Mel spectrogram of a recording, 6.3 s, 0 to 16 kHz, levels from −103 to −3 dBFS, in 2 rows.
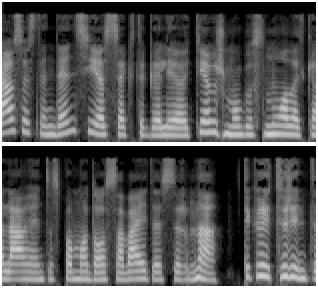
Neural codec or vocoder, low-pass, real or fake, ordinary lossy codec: autoencoder, 48 kHz, 32 numbers a frame, DAC-VAE, trained on Japanese speech; 14.4 kHz; fake; MP3, 48 kbps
